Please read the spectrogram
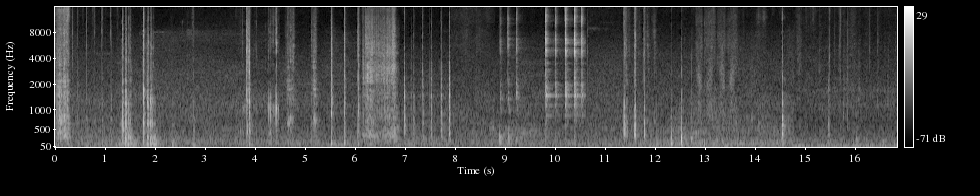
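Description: Hands tapping, knocking and rubbing on a Bugatti's parts (the horseshoe grille, the rear light bar and bodywork, the steering wheel): a string of sharp clicks and taps, with a short scrape about six seconds in and a quick run of ringing metallic clicks about ten seconds in.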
